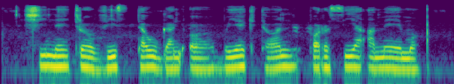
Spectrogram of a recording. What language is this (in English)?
Esperanto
